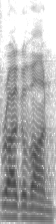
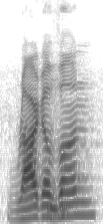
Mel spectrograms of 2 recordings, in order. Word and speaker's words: Ragavan: i don't know if kaplan wants to cast an idol on here that doesn't seem correct to me it's actually pronounced ragavan and not ragavan i don't know i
